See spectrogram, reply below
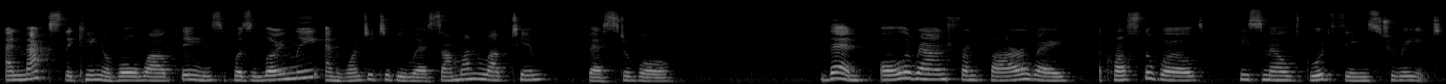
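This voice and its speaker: A woman, a school librarian, reading a picture book aloud to children in a slow, expressive voice. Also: mid-range voice.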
